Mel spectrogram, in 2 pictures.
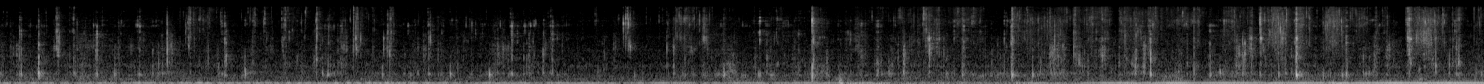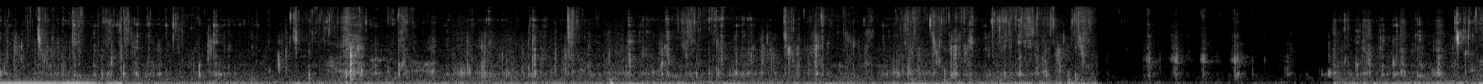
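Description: Close-miked eating sounds: wet chewing and smacking of mouthfuls of rice and curry, with the squelch of fingers mixing rice into curry, full of small clicks and crackles. The sound drops out for about two seconds near the end.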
